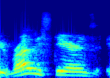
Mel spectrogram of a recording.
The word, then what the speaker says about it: Riley Stearns: Riley Stearns is, and you did say it right, you know, outside of the fact that you have an accent, but it's not your fault. And we love that accent anyways. But yeah, you said it right.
